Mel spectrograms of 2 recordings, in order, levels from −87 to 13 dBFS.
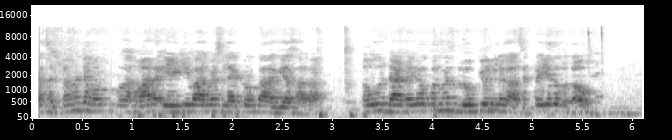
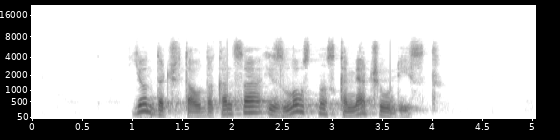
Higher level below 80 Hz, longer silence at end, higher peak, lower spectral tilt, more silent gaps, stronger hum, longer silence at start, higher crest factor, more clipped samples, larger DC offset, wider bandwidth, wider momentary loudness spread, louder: first, -54 dBFS vs -70 dBFS; second, 0.05 s vs 1 s; first, -10 dBFS vs -14 dBFS; about the same, -6.5 dB/octave vs -6 dB/octave; neither; neither; second, 0.05 s vs 1 s; about the same, 16 dB vs 18 dB; neither; neither; first, 11.5 kHz vs 8 kHz; first, 10 LU vs 7 LU; first, -25 LUFS vs -31 LUFS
